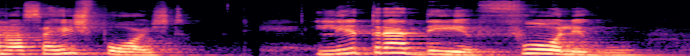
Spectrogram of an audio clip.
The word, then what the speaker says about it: fôlego: Nossa resposta letra de fôlego fôlego recebe acento por ser uma proparoxítona né Porque só antepenúltima sílaba tônica portanto não é por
